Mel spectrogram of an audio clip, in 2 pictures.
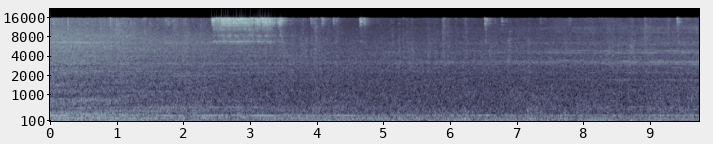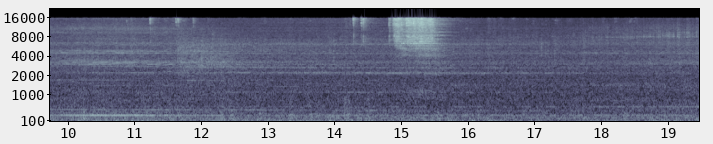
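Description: A passing train rumbles and clatters steadily close by.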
